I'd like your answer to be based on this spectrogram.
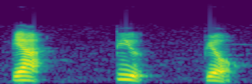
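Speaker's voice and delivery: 뼈 and 뷰 each as one quick syllable, pya, pyu, pyo; brisk one-beat 뼈, 뷰, 뼈; quick blended syllables. Shown as a demonstration. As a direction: say 뼈, 뷰, 뼈 as short single beats. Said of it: "빨리".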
